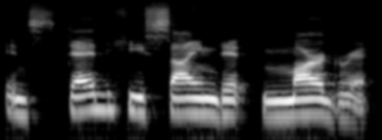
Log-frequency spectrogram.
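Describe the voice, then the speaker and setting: A man giving an expressive children's storybook read-aloud, adding exclamations and comments for young listeners. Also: medium pitch, takes it slowly, smooth. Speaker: storybook reader, teacher.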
